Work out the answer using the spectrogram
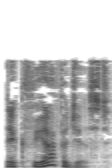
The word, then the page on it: ichthyophagist: British English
